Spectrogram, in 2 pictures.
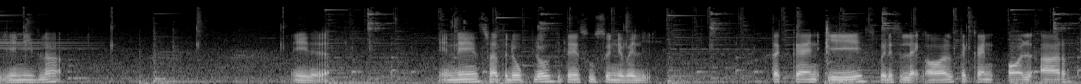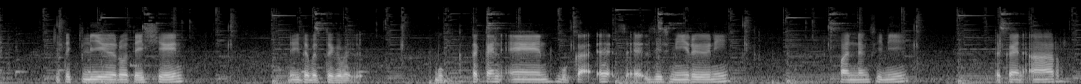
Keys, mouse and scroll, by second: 0.0 click, 4.7 click, 5.4 middle click, 6.2-7.1 scroll up 2, 6.7 middle click, 7.2 shift+middle click, 8.5 a, 10.8 alt+r, 12.8 click, 14.0 r, 15.9 n, 16.7 click, 17.5 n, 19.1 click, 19.5 scroll up 3, 19.9 shift+middle click, 21.0 r.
